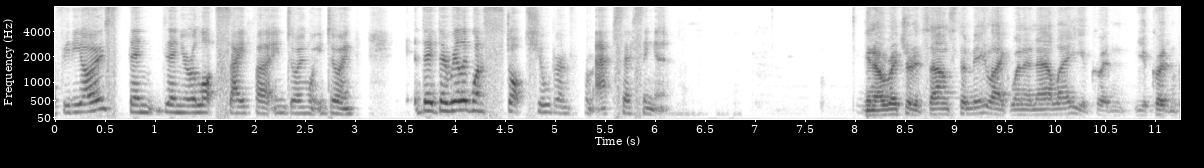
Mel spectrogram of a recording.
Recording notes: We had an INTERNATIONAL guest. Hails from Australia and it was so pleasant to hear her voice on our Zoom Show!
